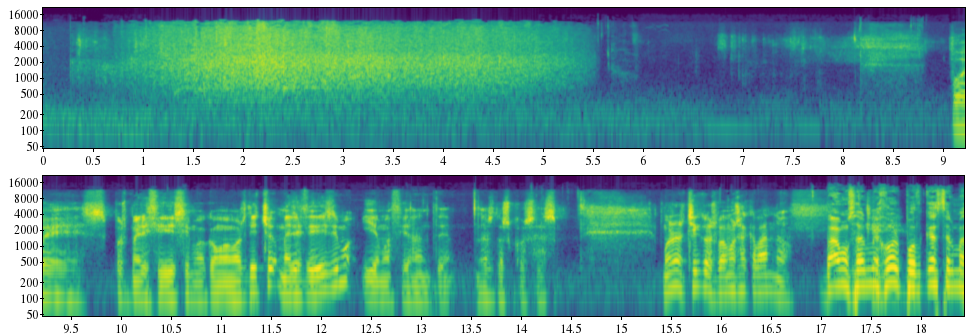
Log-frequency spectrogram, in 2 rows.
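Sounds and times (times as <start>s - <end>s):
applause: 0.0s - 5.6s
speech: 9.1s - 14.8s, 15.4s - 18.4s.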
